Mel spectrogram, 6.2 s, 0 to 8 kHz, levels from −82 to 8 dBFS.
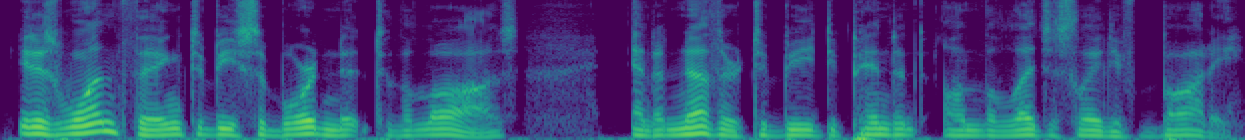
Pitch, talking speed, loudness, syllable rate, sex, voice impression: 115 Hz, 185 wpm, -19 LUFS, 6.2 syllables/s, male, masculine, adult-like, tensed, powerful, hard, raspy, cool, mature, wild, lively, slightly strict, slightly intense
